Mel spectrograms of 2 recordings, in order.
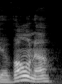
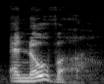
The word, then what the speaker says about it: Anova: in one of these this is the avona aona how do you I can't even pronounce it Anova Anova you see that there you go this is a sid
